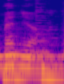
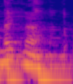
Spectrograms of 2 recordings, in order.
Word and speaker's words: Megna: On my street, a guy came down every Tuesday selling vegetables in his truck, an Italian man named Mr. Menya. We didn't know how to pronounce Menya. We called him Mr. Megna. That's what it said on his truck, Mr. Megna's, Megna's Produce.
